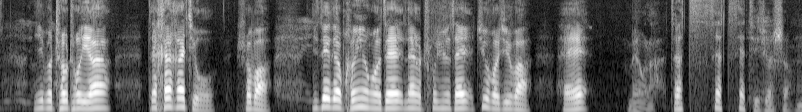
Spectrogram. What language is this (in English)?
Chinese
